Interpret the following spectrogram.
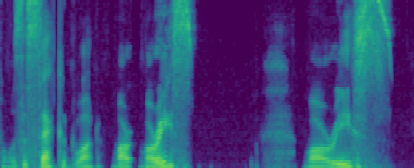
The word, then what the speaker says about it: Maurice: Maurice? Maurice? Emphasis on the second syllable? Maurice? Or Morris? Now, Morris would be Morris, right?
